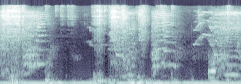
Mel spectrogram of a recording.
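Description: household object, squeaky chair creaking

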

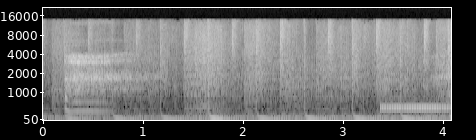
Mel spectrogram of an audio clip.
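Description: signal or alarm, telephone ringing

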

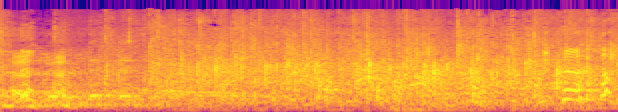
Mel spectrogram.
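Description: crowd, audience applauding

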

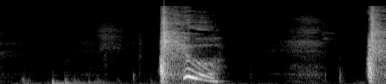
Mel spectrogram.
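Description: human body sound, sneeze

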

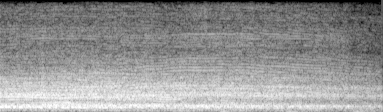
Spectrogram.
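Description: crowd, applause in parliamentary chamber

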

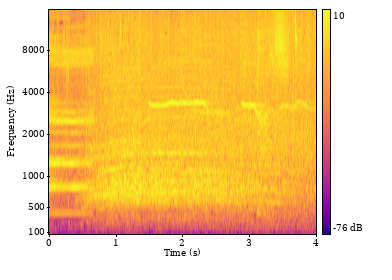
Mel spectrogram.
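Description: crowd, audience applause and cheering

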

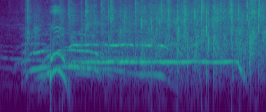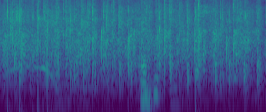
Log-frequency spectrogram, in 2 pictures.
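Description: crowd, audience applause and cheering

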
